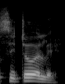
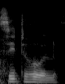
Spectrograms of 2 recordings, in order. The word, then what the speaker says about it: Sithole: Oh, oh, the guy is actually called Sitole. Oh, wow. I've learned that today. I've always pronounced that name as Sithole. I didn't know it was Sitole.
